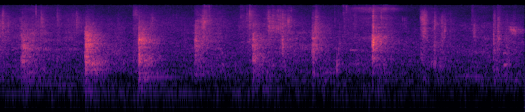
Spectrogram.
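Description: Footsteps climb stone steps outdoors.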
